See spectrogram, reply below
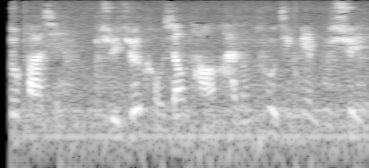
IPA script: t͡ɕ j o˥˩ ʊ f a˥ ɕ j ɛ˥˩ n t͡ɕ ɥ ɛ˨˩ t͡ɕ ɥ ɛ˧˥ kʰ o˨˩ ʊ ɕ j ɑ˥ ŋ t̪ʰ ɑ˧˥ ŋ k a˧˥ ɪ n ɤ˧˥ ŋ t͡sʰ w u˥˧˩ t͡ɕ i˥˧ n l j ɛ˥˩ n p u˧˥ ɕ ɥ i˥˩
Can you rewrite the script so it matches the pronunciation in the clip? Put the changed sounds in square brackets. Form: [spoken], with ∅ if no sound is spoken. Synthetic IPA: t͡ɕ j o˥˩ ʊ f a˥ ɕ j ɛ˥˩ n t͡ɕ ɥ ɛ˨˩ t͡ɕ ɥ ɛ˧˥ kʰ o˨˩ ʊ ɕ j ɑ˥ ŋ t̪ʰ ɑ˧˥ ŋ [x] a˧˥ ɪ n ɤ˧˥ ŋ t͡sʰ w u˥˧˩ t͡ɕ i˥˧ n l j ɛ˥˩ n p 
